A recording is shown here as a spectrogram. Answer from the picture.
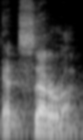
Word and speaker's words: etc: number three is etc a very common in correct pronunciation is to say ech etc instead of it don't say that and also remember that the stress is unset so the word is etc you will also hear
